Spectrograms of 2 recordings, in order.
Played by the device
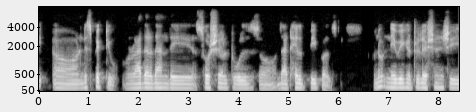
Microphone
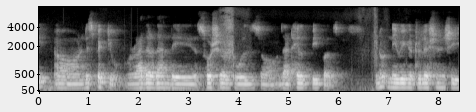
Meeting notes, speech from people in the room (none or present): none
